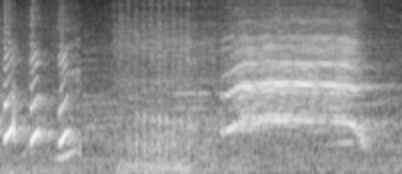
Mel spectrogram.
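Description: Young women screaming in fright: a few short rising yelps at the start, then one long, high scream held for over a second.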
